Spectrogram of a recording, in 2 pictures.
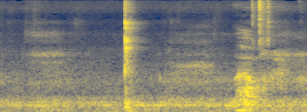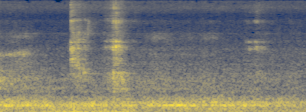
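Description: A metal fork clicking against a china plate a few times while eating, with one sharp click about a second in as the loudest; otherwise quiet.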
